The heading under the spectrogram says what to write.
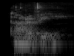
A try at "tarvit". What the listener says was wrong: Tarvit. You have the T. Tarvitsen, tarvit.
